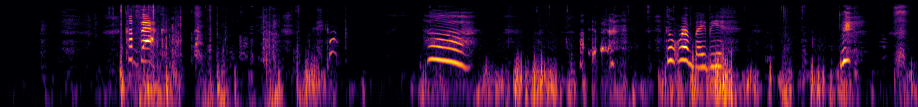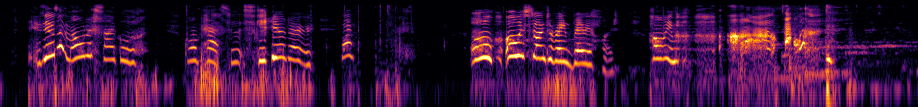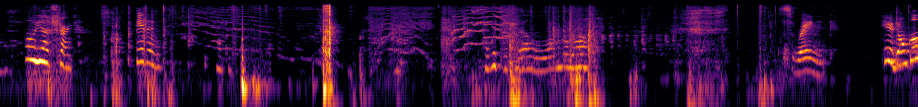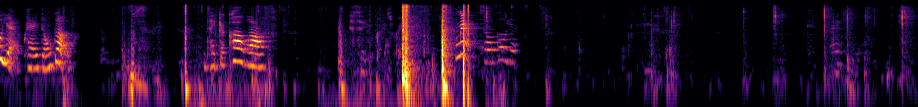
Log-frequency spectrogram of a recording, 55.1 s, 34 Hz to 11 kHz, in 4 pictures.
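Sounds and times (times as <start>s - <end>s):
wind buffeting microphone: 6.4s - 12.9s, 25.4s - 27.6s
pet animal whining: 24.7s - 27.9s.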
